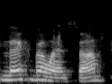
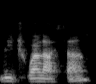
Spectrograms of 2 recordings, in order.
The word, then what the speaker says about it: Lech Wałęsa: On the left, you see the very first front page of Gazeta Wyborcza back in early 80s with Lech Wałęsa. Lech Wałęsa, not to be pronounced Lech Wałęsa.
